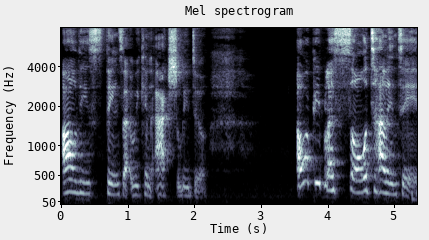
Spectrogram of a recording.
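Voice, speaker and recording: A woman with a Kittitian accent talks at a medium pitch and a fairly slow pace, somewhat breathy, with lively intonation. Her loudness swings widely, and she leaves long, frequent pauses. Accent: Caribbean (St. Kitts). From St. Kitts and St. Thomas, Caribbean. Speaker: English teacher and author. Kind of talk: podcast interview.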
